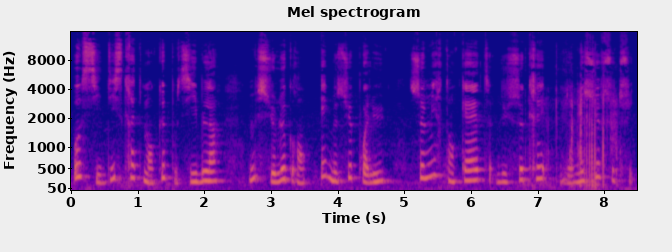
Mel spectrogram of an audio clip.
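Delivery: soft, secretive narration; hushed storytelling. A narrator's reading. Narrator following farmers on the sly, hushed. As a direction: sink towards a whisper at the secret.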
